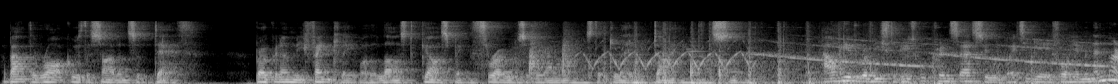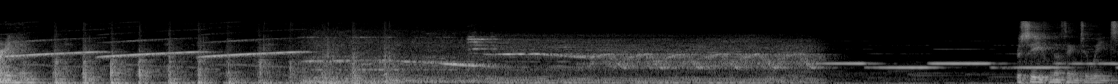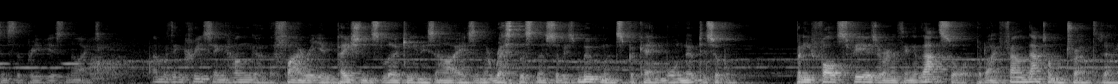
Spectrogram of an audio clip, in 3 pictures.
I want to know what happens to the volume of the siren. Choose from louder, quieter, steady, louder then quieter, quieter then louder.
quieter.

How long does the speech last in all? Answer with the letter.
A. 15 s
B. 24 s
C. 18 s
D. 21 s
B.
